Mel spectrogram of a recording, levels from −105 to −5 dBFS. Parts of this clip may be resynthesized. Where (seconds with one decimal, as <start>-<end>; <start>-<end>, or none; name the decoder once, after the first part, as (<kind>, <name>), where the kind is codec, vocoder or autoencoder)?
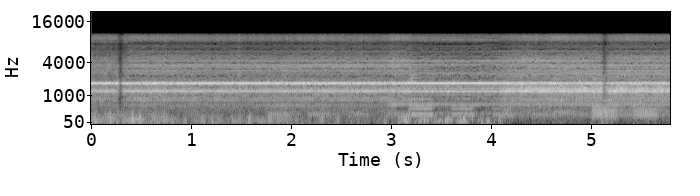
0.0-3.2 (vocoder, WaveNeXt); 4.1-5.8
